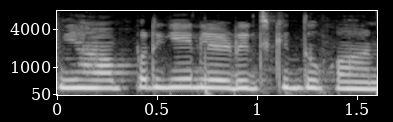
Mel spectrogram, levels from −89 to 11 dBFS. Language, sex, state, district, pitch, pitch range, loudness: Hindi, female, Uttar Pradesh, Shamli, 275 Hz, 265-285 Hz, -11 LUFS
